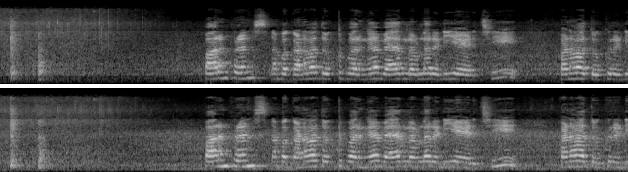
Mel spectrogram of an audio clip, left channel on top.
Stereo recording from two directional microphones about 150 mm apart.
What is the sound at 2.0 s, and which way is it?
A woman's voice, 45° left (ahead or behind).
